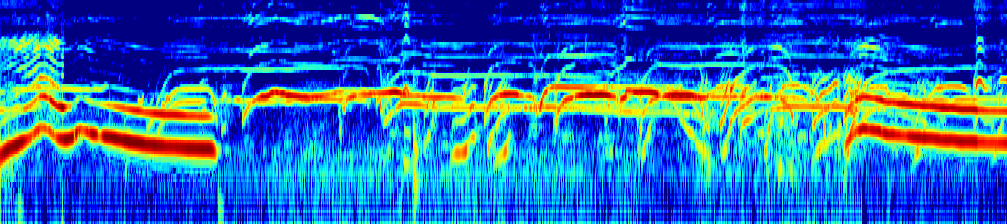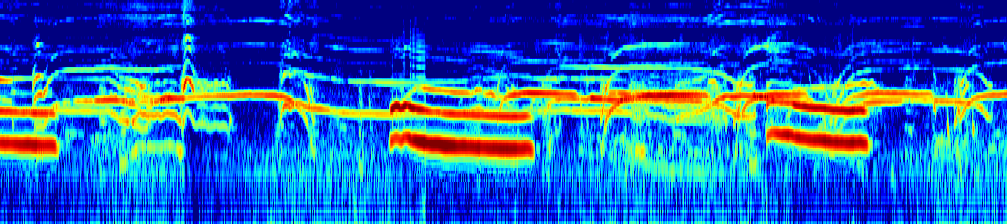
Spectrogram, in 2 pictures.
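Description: A litter of three-week-old Corgi puppies howling together in chorus. Several high voices overlap and waver in pitch, with long falling howls lasting a second or two each.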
